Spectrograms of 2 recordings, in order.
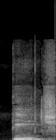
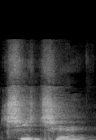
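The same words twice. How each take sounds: First: The first t is a plain English t. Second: The first t sounds like a Portuguese ch. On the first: The speaker calls it right. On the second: The speaker calls it wrong.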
